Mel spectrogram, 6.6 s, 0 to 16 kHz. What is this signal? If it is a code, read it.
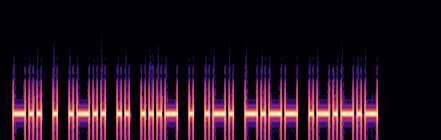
Morse code, heard as a keyed tone, about 20 wpm, 700 Hz. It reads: DELIVERY.
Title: Sentences from Top 1500 Words 20wpm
